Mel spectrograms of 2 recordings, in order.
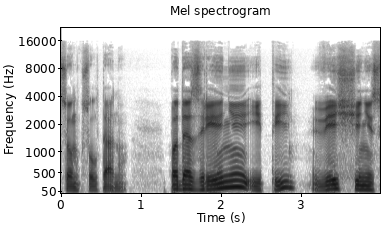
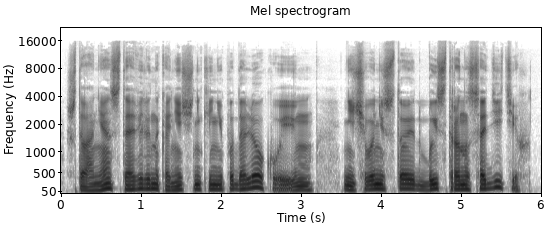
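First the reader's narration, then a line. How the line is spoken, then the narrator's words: Muttered in English. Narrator (Russian): пробормотал Дево по-английски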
